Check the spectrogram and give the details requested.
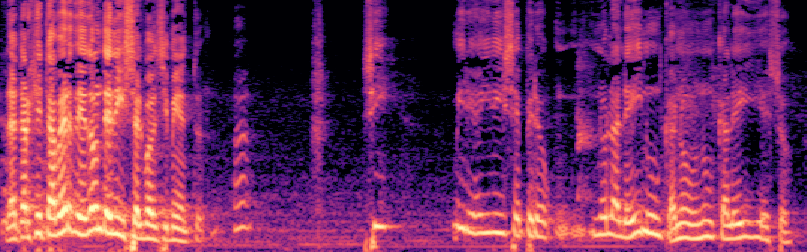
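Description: An actor playing a flustered, evasive driver in a radio theatre exercise, stammering and repeating himself. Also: male voice, sits high, animated, unhurried. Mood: indignant, flustered. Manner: stammering, repetitive, hesitant. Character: flustered, evasive male driver pleading with police. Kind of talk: improvised radio theatre monologue.

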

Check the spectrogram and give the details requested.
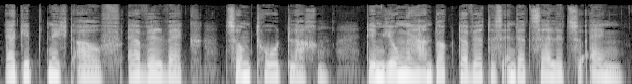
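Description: A woman's voice: mid-range voice, little pitch movement, unhurried, dark tone, no room sound, studio quality, natural voice. An actress playing a middle-aged woman prisoner in an intimate radio play, tender, theatrical and wryly self-mocking. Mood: exasperated. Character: imprisoned ailing woman of forty-eight, tender, self-mocking, longing.

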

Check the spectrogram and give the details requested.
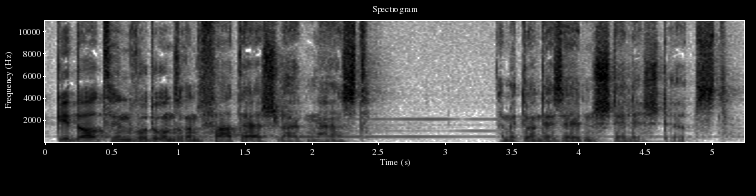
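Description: An actor playing a cold, vengeful young prince in a radio play of Greek tragedy, stern and commanding with a husky voice. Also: male voice, deep voice, normal speed, a bit bright, a little hiss or hum. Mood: grim, commanding.

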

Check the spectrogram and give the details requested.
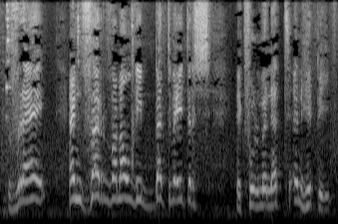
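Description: An excitable, high-voiced bumbling fellow. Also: male voice, takes it slowly, background noise. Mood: cheerful. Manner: exclamatory, theatrical. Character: Lambiek, good-natured excitable bumbling adult man. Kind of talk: children's comic-strip radio play acting.

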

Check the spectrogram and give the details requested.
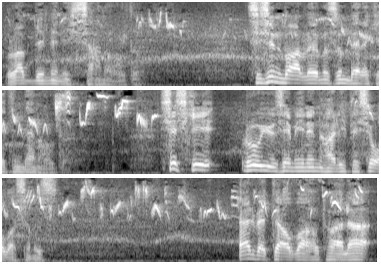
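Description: Modest pious saint in a radio play, formal and courteous, animated intonation, lots of noise. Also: male voice, fairly low pitch, a little slow, pauses often. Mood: humble, reverent. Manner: deferential, formal. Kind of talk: Turkish radio theater acting. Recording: noisy radio drama with birdsong.

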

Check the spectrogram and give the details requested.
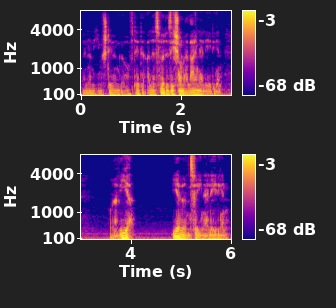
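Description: An actor in a German radio drama playing a brooding, soothing gangster sidekick with a husky voice and a muttering, placating manner. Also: male voice, very deep voice, little pitch movement, quick pace.

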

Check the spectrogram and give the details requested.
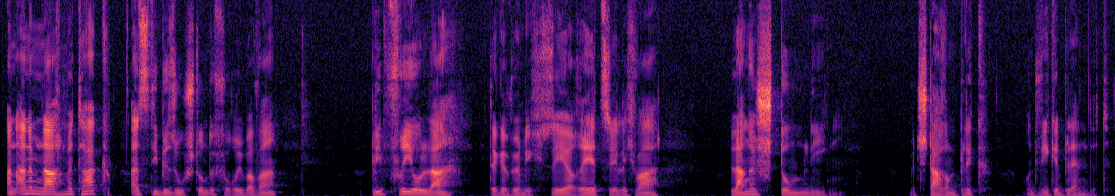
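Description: A man narrating a literary radio play as an expressive, measured storyteller. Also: fairly low pitch.

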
